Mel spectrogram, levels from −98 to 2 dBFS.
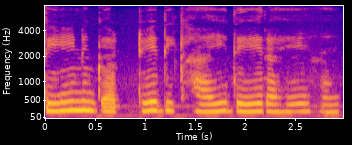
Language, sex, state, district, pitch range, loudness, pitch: Bhojpuri, female, Uttar Pradesh, Gorakhpur, 200-225 Hz, -15 LUFS, 210 Hz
